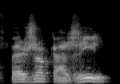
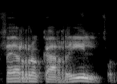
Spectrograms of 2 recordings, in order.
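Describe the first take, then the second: First: The rr is a buzzing, hissing sound, as in northern Argentina. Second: The rr is a rolled trill.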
